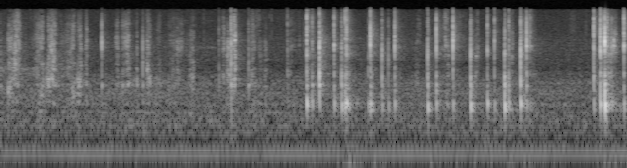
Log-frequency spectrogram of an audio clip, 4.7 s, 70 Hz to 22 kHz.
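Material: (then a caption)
Cardboard. Fingertips and long nails tap and scratch the front and side panels of a medium-size printed cardboard Arm & Hammer litter deodorizer box, closed and likely full of powder. Soft, quiet scratching fills the first two seconds, then a run of sharp, dry taps sounds out. Each tap is a brief midrange knock near 590 Hz that stops almost at once, with no ring.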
